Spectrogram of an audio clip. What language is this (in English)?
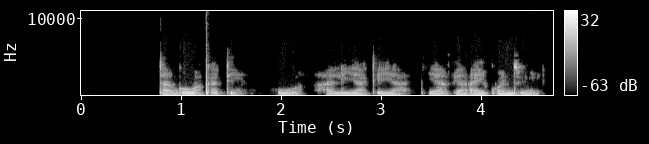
Swahili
